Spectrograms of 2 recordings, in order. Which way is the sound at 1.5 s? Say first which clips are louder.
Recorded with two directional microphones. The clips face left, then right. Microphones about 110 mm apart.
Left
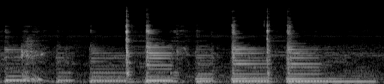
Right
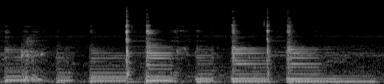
Left 1 dB; 5° right (ahead or behind).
